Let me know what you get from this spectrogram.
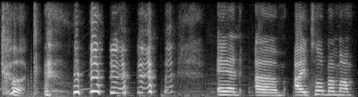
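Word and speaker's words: Kock: Okay, let me paraphrase this by saying it's pronounced cook, but it's spelled K-O-C-K. Yep. My brain. But it's pronounced cook.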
